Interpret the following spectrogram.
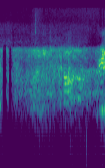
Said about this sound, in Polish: jest przy telefonie w tłumie skandującym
